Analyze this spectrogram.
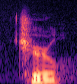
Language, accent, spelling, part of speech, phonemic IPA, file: English, General American, churl, noun, /t͡ʃɝl/, En-us-churl.ogg
- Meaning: 1. A free peasant (as opposed to a serf) of the lowest rank, below an earl and a thane; a freeman; also (more generally), a person without royal or noble status; a commoner 2. A bondman or serf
